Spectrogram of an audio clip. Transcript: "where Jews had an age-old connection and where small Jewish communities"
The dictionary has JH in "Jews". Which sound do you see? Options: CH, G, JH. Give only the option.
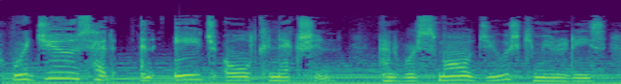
JH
